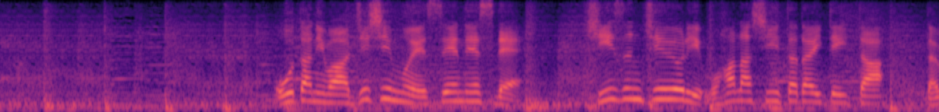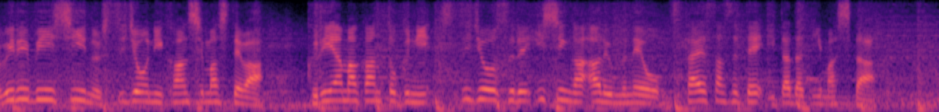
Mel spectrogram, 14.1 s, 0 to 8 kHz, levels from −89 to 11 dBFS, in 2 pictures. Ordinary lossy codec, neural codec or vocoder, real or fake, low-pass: none; codec, 16 kHz, 0.9 kbps, LongCat-Audio-Codec; fake; none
